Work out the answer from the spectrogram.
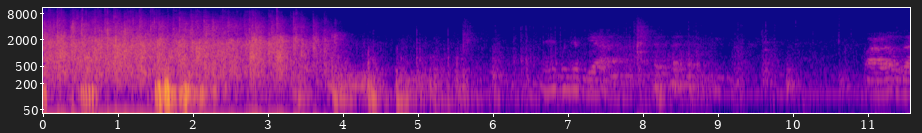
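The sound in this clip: A church audience applauds to welcome a pastor, with dense, loud clapping for about four seconds that then drops away as speech takes over over a low hum.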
